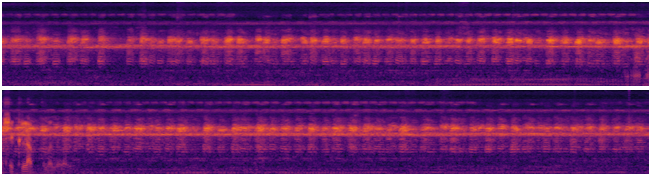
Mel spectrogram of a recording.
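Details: Beside rice fields in the morning, frogs keep up a steady pulsing chorus over a high insect-like whine; a sharp click cuts through around ten seconds, and a faint low hum sits underneath.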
